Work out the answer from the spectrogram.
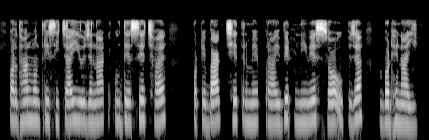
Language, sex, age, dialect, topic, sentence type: Maithili, female, 41-45, Bajjika, agriculture, statement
